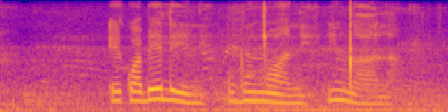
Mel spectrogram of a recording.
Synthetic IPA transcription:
ɛkʼwaɓɛleniuɓuŋ͡ǀwanɛiŋ͡ǀʱaːla

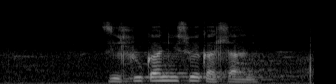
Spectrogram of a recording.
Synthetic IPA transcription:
ziɬuk̬aniswɛkaɬaːnɛ

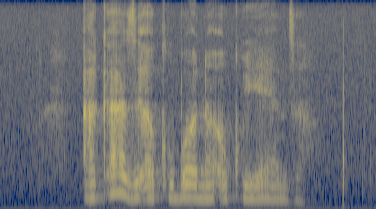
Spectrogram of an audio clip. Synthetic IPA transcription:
akʼazɛakʼuɓɔnaʔukʼujɛːnd͡zʱa

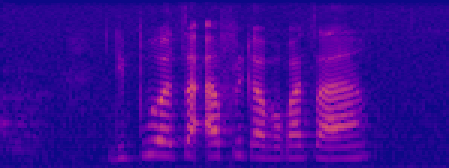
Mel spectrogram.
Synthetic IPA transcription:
dipʼuɔt͡saʔafrikʼabʊkʼwat͡sa

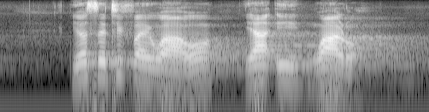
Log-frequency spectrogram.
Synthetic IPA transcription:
jɔsɛtʰifaiwaɦɔjaʔiwaːɺɔ

